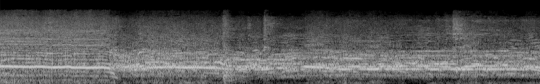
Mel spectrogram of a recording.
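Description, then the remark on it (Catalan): A large crowd in Dhaka, Bangladesh, roars and shouts continuously while storming and looting the residence of Prime Minister Sheikh Hasina after she fled, a dense wall of cheering voices with scattered sharp bangs and cries rising from the mass, loud throughout. “Immediatament una multitud ha saltat i saquejat la residència de Hasina.”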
